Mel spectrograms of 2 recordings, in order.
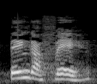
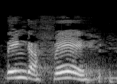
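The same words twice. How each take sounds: First: Said in the usual way. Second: "tenga fe" said very slowly and higher, each word weighed; slow emphatic repeat. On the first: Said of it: "tenga fe (repeated slowly)". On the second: Retold or imitated. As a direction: draw out "tenga fe" higher to press the point. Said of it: "Tenga fe, (first take)". (repetición lenta y enfática de "tenga fe")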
